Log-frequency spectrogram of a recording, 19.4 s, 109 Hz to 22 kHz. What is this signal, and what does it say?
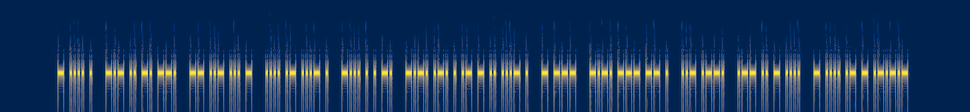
Morse code, heard as a keyed tone, about 31 wpm, 700 Hz. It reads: THE KING MUST HAVE BEEN CREATIVE TO COME UP WITH THAT.
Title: Sentences from Top 1000 Words - Review Part 5 - 30wpm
